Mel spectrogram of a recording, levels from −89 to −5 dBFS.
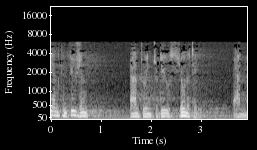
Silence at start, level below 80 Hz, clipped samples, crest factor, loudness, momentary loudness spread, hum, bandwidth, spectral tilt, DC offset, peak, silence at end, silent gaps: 0 s; -38 dBFS; under 0.1%; 16 dB; -19 LUFS; 20 LU; none; 6.4 kHz; -6.5 dB/octave; 1%; -4 dBFS; 0 s; none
